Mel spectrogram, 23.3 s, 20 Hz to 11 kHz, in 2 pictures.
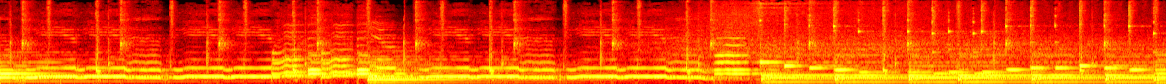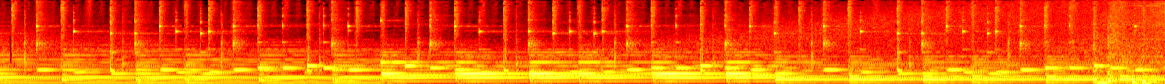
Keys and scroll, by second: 15.8 space, 16.2 Escape.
